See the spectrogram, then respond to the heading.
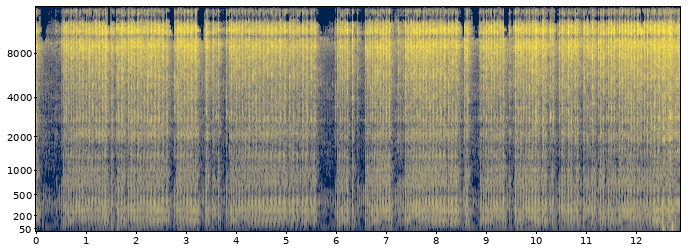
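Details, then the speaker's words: Honda CT70K1 engine run for the first time in about 34–35 years, leaking oil everywhere; small single sputters and stumbles with repeated dropouts and surges; runs rough, cause unknown. "well it runs not good it leaks oil out of every place it can leak oil but we did hear it run"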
